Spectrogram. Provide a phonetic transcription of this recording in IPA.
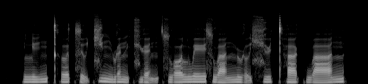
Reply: li˧˥ŋt̪ʰɤ˧˥t͡sɹ̩˨˩t͡ɕi˥˧ŋ ɻə˥˩n t͡ɕɥɛ̰˨˩nt͡swɔ˧˥lwe˥ɪ̯swa˧˥n ɻɤ̰˨˩ ɕy˥t̪ʰä˥ kwa˧˥n

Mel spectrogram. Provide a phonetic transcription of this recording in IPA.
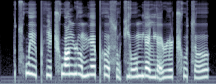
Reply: t͡sʰwe˥˩ɪ̯pʰi˧˥ ʈ͡ʂʰwɑ˥ŋɻɤ˥˩mɥɛ˥ pʰɤ˥˩ sṵ˨˩t͡ɕjo˧˥ʊ̯mjɛ˥˩ ljɛ̰˨˩ɻɻ̩˧˥ʈ͡ʂʰu˥˩t͡sɤ˧˥

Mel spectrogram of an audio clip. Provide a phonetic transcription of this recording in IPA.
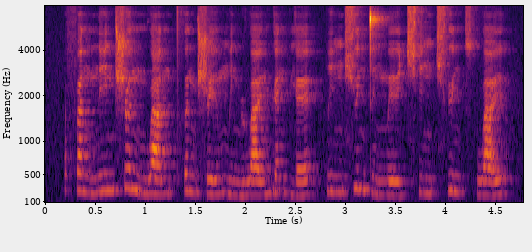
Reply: fa˥˩nn̪i˥n ʂə˥˩n n̪wa˧˥npʰə˥˩nʂe˧˥ɪ̯ mi˨˩nɻwa˧˥ɪ̯mɥɛ˥˩npjɛ˧˥ | pi˧˥ŋɕy˥˩nt̪i˩n me˨˩ɪ̯t͡ɕʰi˧˥ŋt͡ɕʰy˥˩nt͡sʰwa˧˥ɪ̯

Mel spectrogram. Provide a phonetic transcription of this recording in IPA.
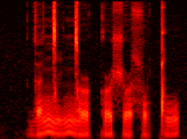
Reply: ɡɛ˨˥ŋ͡ǀi˨˥ŋ͡ǀə˞˨˥kə˞˨˥ ʃə˞˨˩ɬo˨˥ ǃu˨˥

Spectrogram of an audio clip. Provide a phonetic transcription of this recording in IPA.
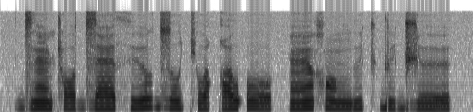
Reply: d͡zæ̃ʈʰɔ d͡zæ θylˠd͡zo cʰoqoʔo | æ̃χɔ̃ ŋʉt͡ʃɖy d͡ʒø

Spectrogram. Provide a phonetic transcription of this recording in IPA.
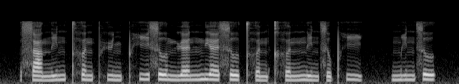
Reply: sä˨˩n̪i˧˥nt̪ʰə˧˥npʰy˨˩n pʰi˥sɹ̩˥˩ n̪ɥɛ˧˥nn̪jɛ˧˥sɹ̩˧˥ t̪ʰə˨˩nkʰə˧˥n n̪i˨˩nsɹ̩˦pʰi˥˩ | mi˧˥nsɹ̩˧

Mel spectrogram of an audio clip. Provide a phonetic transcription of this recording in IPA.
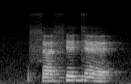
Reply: sɐsɾɪdɛ

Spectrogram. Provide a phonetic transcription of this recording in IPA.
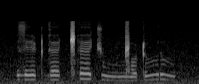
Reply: zeː˧ʈɡɛː˧ ǁʰɛː˥t͡ʃuː˩ŋ͡ǁo˩ ʈɯː˥ɾɯ˩

